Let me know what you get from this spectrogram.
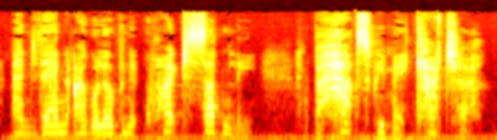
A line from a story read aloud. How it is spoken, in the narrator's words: she whispered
